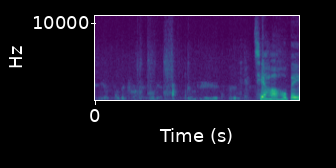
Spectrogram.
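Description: A knife chops through an onion on a wooden board.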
